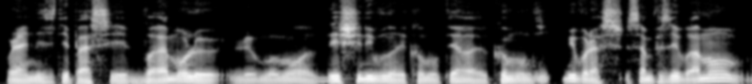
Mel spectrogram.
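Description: A man's voice: on the low side, flat delivery, fast, darkish tone, dry recording, studio quality. A man hosting a solo podcast, talking without a script and hesitating often, with many fillers and restarts. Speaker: podcast host. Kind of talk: unscripted solo podcast talk.

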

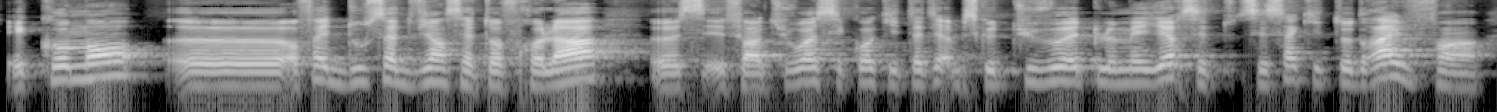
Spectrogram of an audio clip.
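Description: Host, male, somewhat higher voice, casual probing interviewer. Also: normal speed, hardly any pauses, a bit bright. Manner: probing, recaps the guest's points. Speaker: podcast host.

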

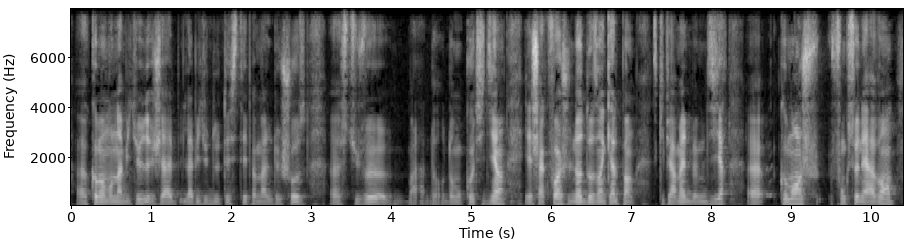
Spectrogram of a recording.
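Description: Easygoing man hosting a podcast. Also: medium pitch. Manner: relaxed, many fillers and hesitations. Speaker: podcast host. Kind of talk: casual solo podcast talk.

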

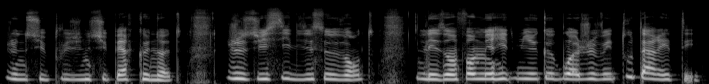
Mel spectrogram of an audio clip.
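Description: A woman's voice: on the low side, normal speed, a little mellow, no echo, clean studio sound, lightly acted. A woman voicing an overworked, frazzled female tooth-fairy mouse who talks in a fretful, self-pitying way. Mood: despairing.

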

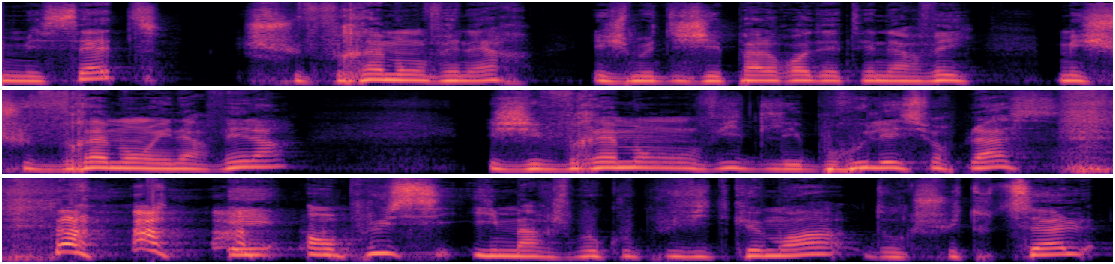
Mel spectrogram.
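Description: Low-voiced young woman telling stories. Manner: animated, slangy storyteller. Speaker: podcast guest. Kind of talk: casual storytelling interview.

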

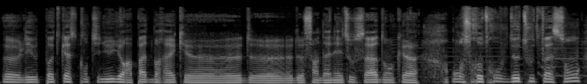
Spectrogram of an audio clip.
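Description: A man's voice: lowish voice, moderate pace, dark tone. A man co-hosting a French podcast in casual chat, hesitant with many fillers and restarts. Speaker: podcast co-host.

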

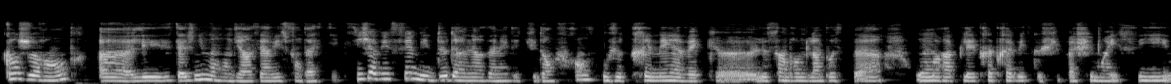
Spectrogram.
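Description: A husky-voiced woman from Gabon shares her journey as a coach in a relaxed interview. She is animated and often acts out quotes with English phrases. The remote recording sounds dull and lo-fi. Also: fairly low pitch. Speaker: coach and podcast guest. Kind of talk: casual interview storytelling.

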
